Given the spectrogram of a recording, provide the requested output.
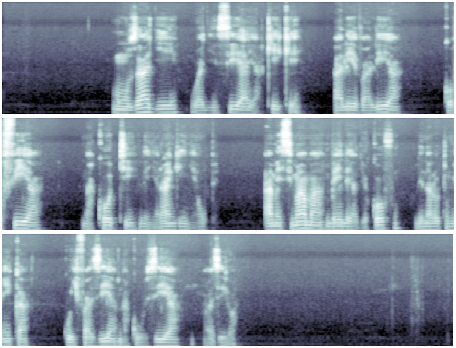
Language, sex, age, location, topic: Swahili, male, 18-24, Dar es Salaam, finance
